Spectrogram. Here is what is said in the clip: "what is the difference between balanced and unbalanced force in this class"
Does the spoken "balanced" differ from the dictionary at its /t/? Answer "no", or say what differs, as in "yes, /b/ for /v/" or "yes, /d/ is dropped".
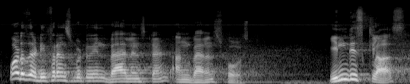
no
